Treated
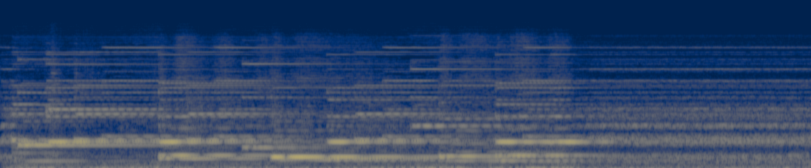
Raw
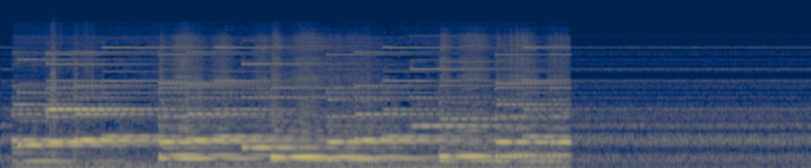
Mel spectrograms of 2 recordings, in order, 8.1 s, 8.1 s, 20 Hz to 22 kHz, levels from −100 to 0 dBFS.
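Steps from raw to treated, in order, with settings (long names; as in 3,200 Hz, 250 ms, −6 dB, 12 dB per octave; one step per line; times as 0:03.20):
downward compressor 2.5 to 1, threshold −45 dBFS, peak gain reduction 14 dB
on a send: delay that swaps between a low-pass and a high-pass 113 ms, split 1,000 Hz, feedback 69%, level −11.5 dB
on the sum: rectangular room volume 660 cubic metres, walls furnished, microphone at 3 metres
level −1.5 dB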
